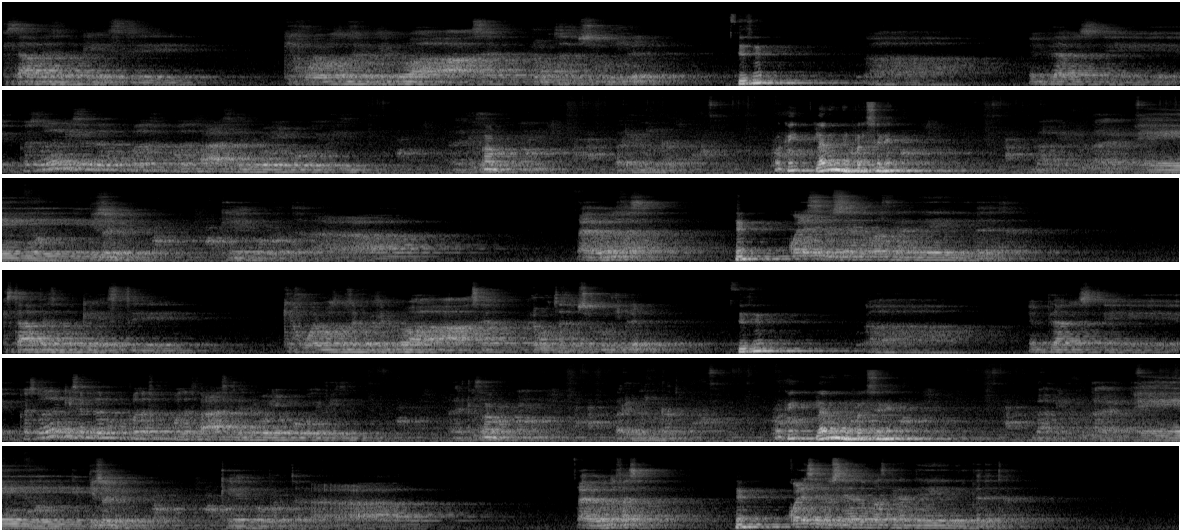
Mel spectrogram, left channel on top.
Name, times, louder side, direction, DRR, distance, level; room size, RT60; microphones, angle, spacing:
voice 1, 0.0-1.7 2.8-6.4 8.6-9.6 10.3-15.4 16.2-17.2 17.9-18.6 22.0-24.8 25.8-27.7 29.3-30.0 31.4-33.7, right 1 dB, 55° right, -5 dB, 1.9 m, -32 dB
sound 1, 15.4-27.1, equal, 5° left, 1.5 m, -44 dB
voice 2, 19.5-20.7 30.9-31.1, left 1 dB, 20° left, 4 dB, 0.3 m, -22 dB
10.5 x 4.2 x 5.5 m, 2.5 s
head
